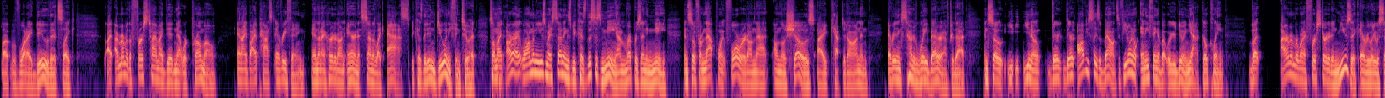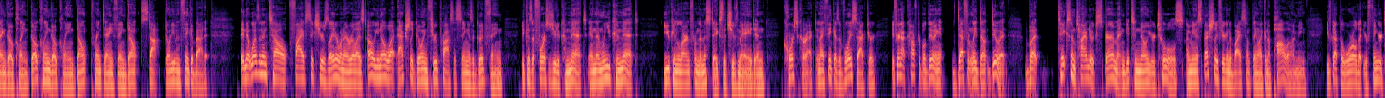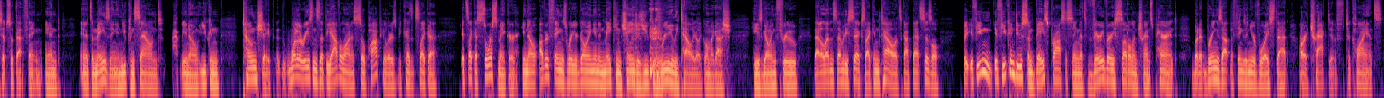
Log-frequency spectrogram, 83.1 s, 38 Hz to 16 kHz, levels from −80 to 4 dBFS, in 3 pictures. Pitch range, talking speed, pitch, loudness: 90-120 Hz, 235 wpm, 105 Hz, -16 LUFS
